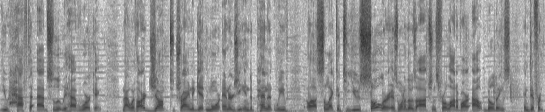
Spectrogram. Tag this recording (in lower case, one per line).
speech
music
